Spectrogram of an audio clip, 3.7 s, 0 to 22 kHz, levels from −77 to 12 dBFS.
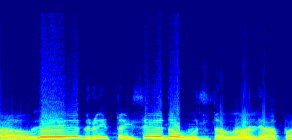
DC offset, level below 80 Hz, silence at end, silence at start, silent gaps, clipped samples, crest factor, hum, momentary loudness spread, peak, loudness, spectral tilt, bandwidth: under 0.1%; -40 dBFS; 0 s; 0 s; none; under 0.1%; 8 dB; none; 9 LU; -4 dBFS; -13 LUFS; -7.5 dB/octave; 7.6 kHz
